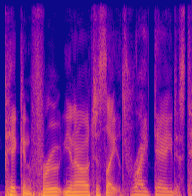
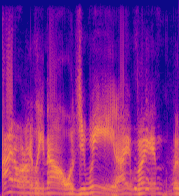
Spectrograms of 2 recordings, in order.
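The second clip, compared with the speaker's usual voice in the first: high, strained comic uncle voice building to a cry; hammed-up high shouting, cracking up; Uncle Emil; 8 semitones higher than usual. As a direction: ham up a ranting uncle, breaking into laughter. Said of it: "Uncle Emil's like".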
